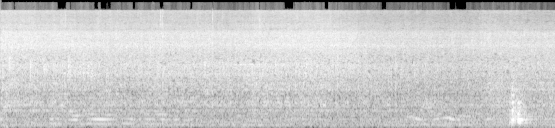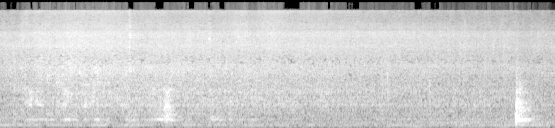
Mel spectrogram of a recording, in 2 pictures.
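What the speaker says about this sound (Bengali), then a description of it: "এই গোটা গরম মশলা ফোড়ন দিলাম। রসুনটা দিয়ে দেবো" Whole garam masala and garlic sizzling in hot oil in a home kitchen, a steady loud frying hiss with occasional stirring clinks, speech audible at times.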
